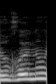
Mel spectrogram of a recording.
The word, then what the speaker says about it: Renault: peugeot renault peugeot renault si le r de renault est difficile à prononcer essayer d'ajouter d'abord une consonne devant comme le que de tout à leur creux nos chronos et supprimer ensuite le que renault vous pouvez aussi essayer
